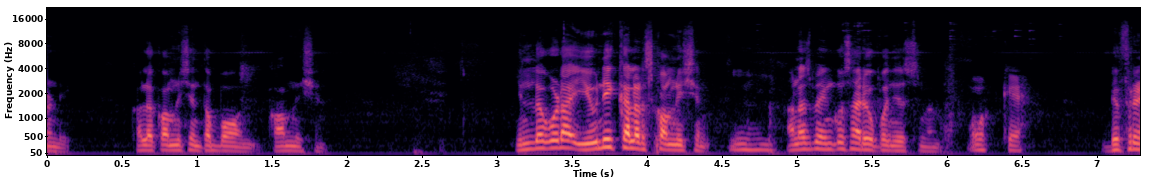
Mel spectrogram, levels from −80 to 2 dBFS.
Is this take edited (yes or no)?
no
